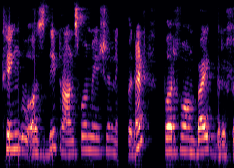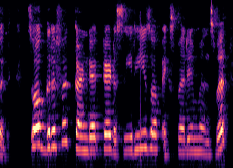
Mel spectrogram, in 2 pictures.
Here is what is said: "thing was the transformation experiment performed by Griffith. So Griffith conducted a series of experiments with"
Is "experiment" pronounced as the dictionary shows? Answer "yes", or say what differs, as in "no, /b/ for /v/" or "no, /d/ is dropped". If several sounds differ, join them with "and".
no, /m/ is dropped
